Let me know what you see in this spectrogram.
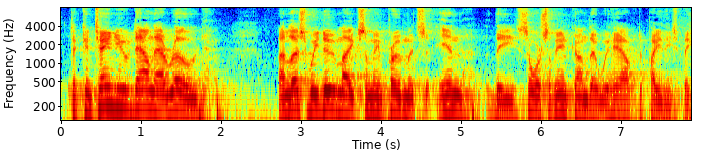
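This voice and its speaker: In an East Tennessee accent, a man with a fairly high pitch and ordinary pitch variation speaks amid audible room echo. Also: moderate pace. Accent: East Tennessee Southern American. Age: 70s. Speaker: retiree speaking at public comment. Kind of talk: public comment at a county meeting. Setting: county commission room. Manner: halting.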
